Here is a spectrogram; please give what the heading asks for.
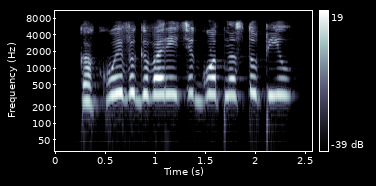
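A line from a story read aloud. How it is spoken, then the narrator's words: Hoarse question. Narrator (Russian): хрипло спросила Инна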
